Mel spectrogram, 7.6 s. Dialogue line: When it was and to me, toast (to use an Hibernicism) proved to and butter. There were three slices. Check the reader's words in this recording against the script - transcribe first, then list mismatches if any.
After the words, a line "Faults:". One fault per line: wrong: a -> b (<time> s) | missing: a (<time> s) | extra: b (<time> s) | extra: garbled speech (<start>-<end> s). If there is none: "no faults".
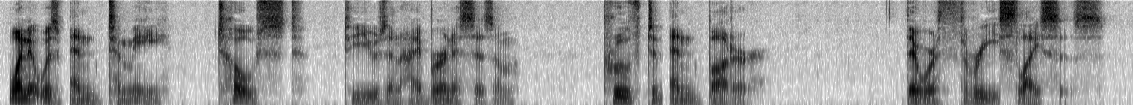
When it was and to me, toast (to use an Hibernicism) proved to and butter. There were three slices.
Faults:
no faults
